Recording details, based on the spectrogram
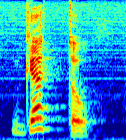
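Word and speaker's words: gatto: un chat en italien on le prononce gâteau gâteau et le femina de ce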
